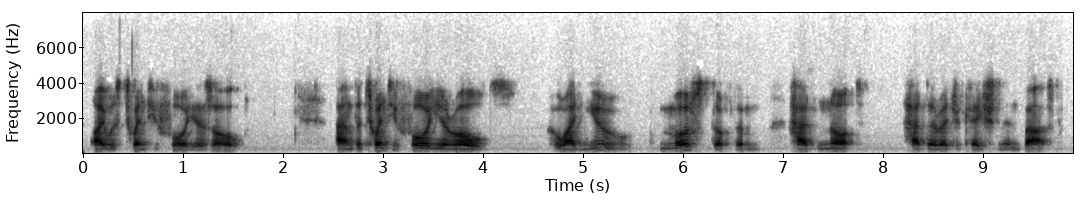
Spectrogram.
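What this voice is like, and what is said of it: English accent. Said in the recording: “as you might guess from his accent, is English”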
